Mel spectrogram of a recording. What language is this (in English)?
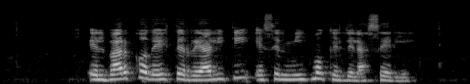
Spanish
